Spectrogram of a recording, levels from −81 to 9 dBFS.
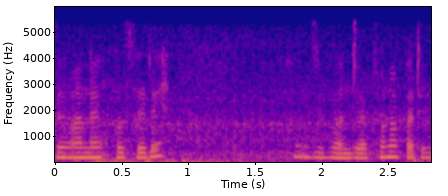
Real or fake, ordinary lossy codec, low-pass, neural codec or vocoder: real; none; 5.4 kHz; none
